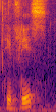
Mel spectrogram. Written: Tiflis

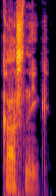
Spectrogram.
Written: Kasnik

